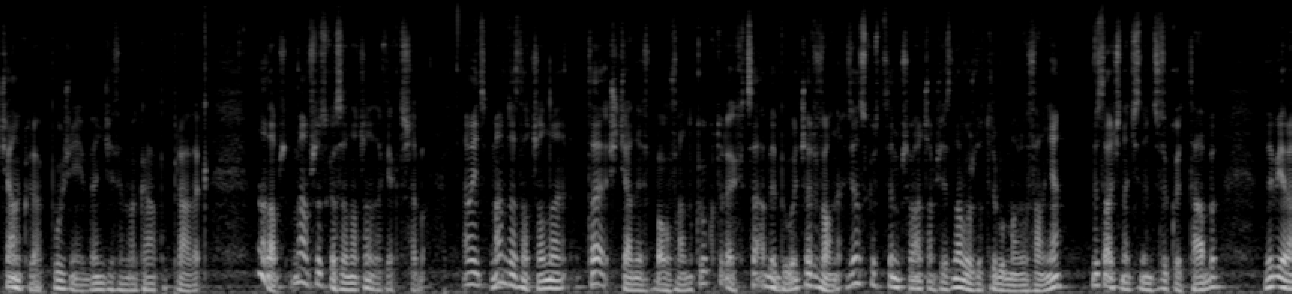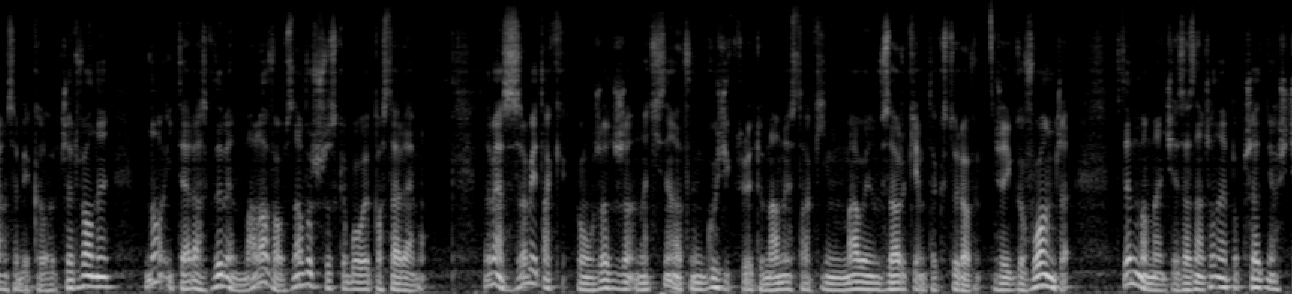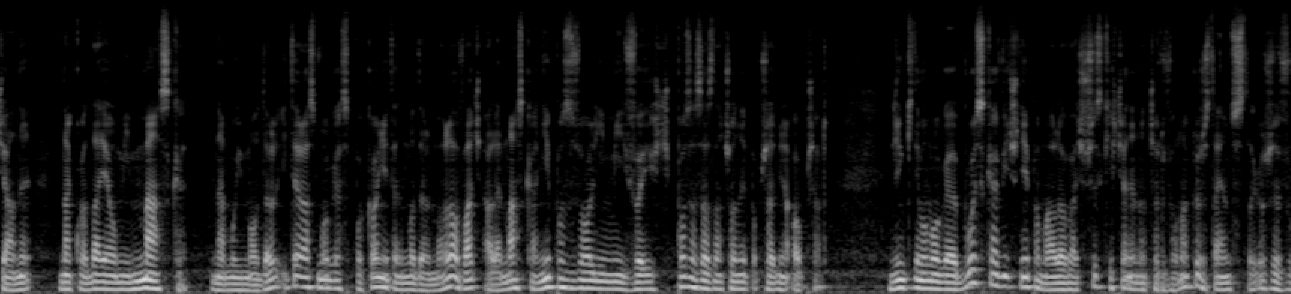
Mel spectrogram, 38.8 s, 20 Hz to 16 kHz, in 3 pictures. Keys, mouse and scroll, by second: 1.8 middle click, 2.7 middle click, 3.8-5.9 shift+middle drag, 4.8 shift+z, 8.9 Tab, 13.0-15.1 drag, 22.7-24.5 drag, 29.0-31.2 drag, 32.7-33.9 drag.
